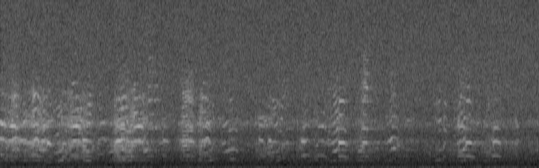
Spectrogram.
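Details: Flock of Canada geese circling a pond before landing on a grey Boxing Day; loud, clear honks in bursts roughly once a second, many birds overlapping, over faint low rumble.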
